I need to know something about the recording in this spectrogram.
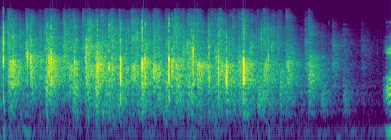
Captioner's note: applause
